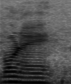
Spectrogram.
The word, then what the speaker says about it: Borné: By the way, David Borné had a Cedar Lee show last night, so go look up David Borné. B-O-R-N-E. Accent on the A.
